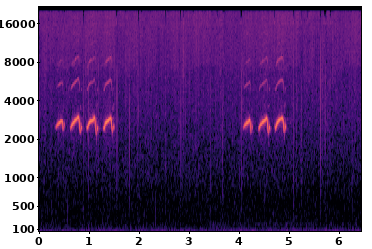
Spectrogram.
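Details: Tufted Titmouse, a regular at the bird feeders of Mountain Lake Sanctuary, Lake Wales, Florida, from a 1970 record: two bursts of four clear upslurred whistled notes, about two seconds apart, over soft hiss.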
